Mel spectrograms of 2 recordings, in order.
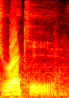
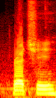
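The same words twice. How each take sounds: First: Recchi as "RECK-ee", falling at the end; confirmed K pronunciation. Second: Recchi as "RETCH-ee", questioning rise; unsure CH pronunciation. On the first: Player reporting the correct name to a friend, Recchi as "RECK-ee". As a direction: state Recchi firmly with a hard K. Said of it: "it is pronounced Recchi". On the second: Player guessing at a hockey name, Recchi as questioning "RETCH-ee". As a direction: try Recchi with a CH sound, asking. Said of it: "I don't know how you say it". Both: Real, not acted.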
